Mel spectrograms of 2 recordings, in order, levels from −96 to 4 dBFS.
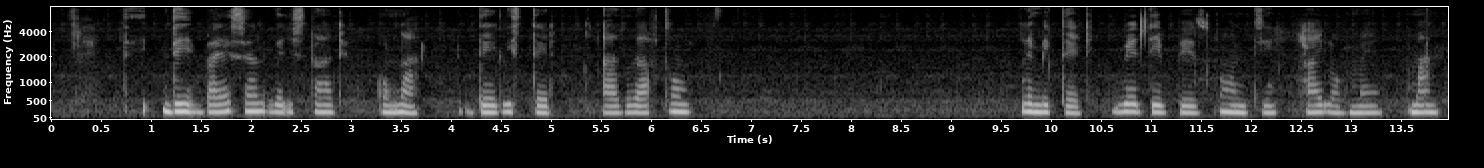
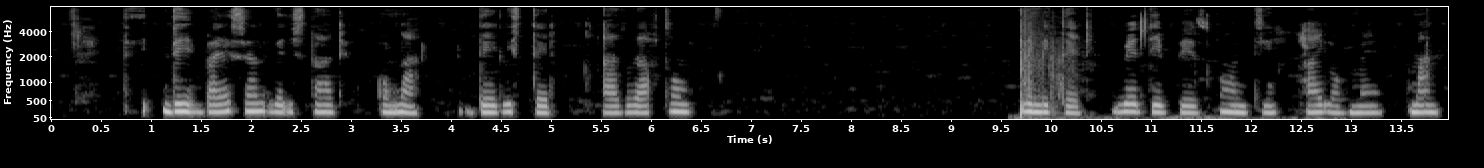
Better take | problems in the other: first | noise reduction (classical method Wiener filter)

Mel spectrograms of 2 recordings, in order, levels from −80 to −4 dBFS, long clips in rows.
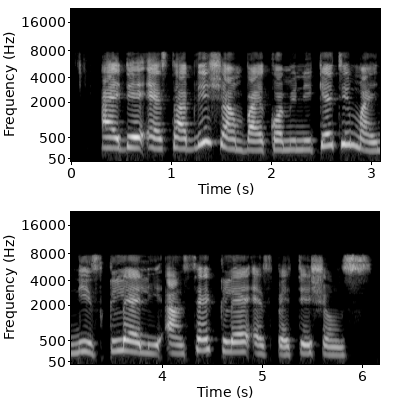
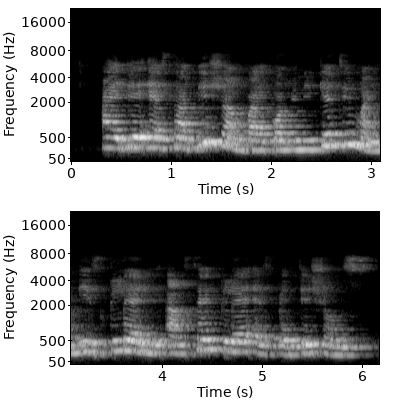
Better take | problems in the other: first | room echo; dies away in 0.8 s

